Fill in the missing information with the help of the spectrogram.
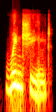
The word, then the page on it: windshield: Indian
